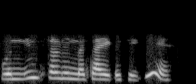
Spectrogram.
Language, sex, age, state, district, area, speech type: Nepali, female, 18-30, West Bengal, Kalimpong, rural, conversation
